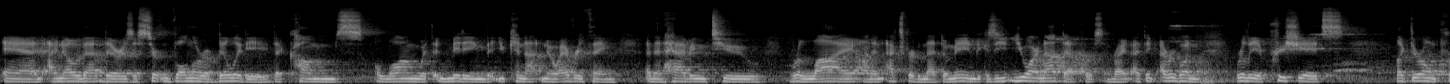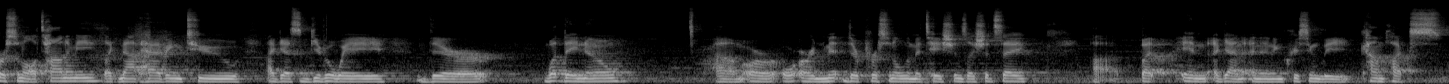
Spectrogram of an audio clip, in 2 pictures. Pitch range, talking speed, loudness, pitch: 130-145 Hz, 160 wpm, -26 LUFS, 135 Hz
